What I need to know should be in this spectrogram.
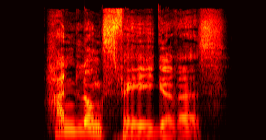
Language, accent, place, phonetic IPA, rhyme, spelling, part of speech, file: German, Germany, Berlin, [ˈhandlʊŋsˌfɛːɪɡəʁəs], -andlʊŋsfɛːɪɡəʁəs, handlungsfähigeres, adjective, De-handlungsfähigeres.ogg
- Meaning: strong/mixed nominative/accusative neuter singular comparative degree of handlungsfähig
